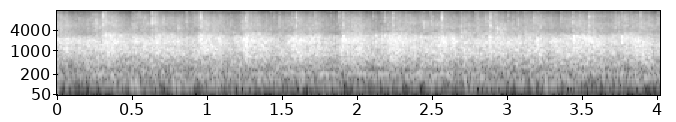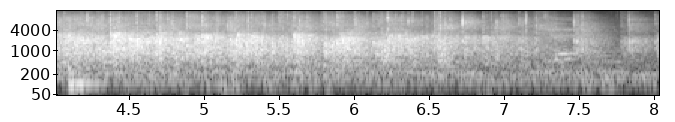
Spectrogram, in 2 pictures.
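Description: A large audience applauding in a hall, a dense steady clapping that tapers off in the last second or two.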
